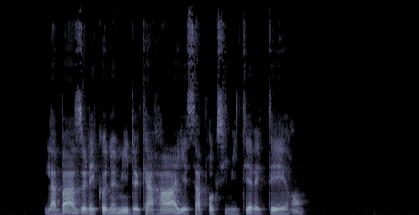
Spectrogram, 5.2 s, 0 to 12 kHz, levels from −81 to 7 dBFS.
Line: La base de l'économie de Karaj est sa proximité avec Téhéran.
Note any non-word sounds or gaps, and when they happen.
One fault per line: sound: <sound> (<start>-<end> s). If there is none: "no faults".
no faults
